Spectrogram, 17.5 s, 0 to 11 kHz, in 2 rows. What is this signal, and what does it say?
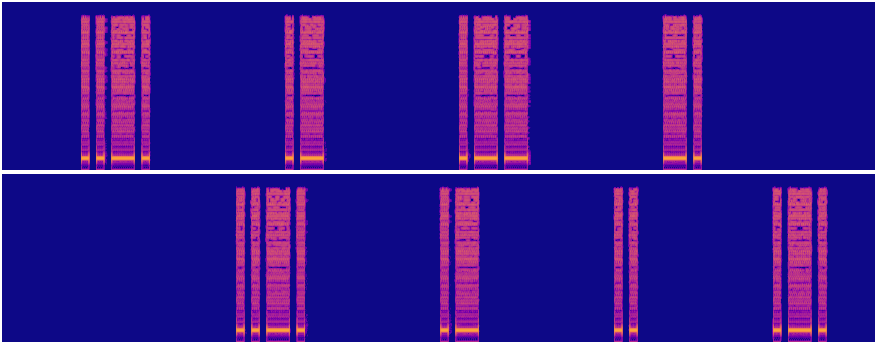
Morse code, heard as a keyed tone, about 16 wpm, spaced as for 5 wpm, 800 Hz. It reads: FAWN FAIR
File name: Alphabetical / Alphabetical mp3s / Fs @5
